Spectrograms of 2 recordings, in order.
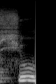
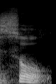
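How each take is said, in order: First: It sounds like 'shoo'. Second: It sounds like 'so'. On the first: The speaker calls it wrong. "इसको यदि आप शू बोलते हैं तो ये गलत है" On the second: The speaker calls it right. "इसका जो सही उच्चारण है वो सो है"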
